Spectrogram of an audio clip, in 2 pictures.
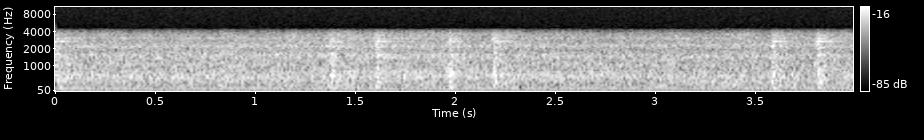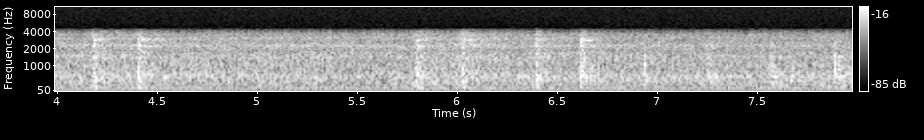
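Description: Faint paired clicks of a passing freight train's wheels over the rail joints, a pair every half second or so, over a steady hiss and low hum.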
